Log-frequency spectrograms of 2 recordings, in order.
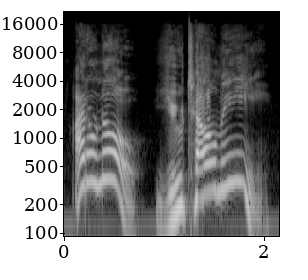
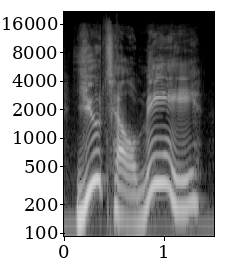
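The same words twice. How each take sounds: First: Mock quote, pitched high, drawn out at the end; high-pitched mocking report of someone's supposed words; retold divine reply. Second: Slow, weighty echo of the quote; incredulous repeat. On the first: Preacher retelling the Lord's supposed answer, high mock quote. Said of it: "the Lord said to him in a verbal voice". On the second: Real, not acted. Preacher echoing the supposed answer to his listeners, slow disbelief. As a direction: repeat it slowly, letting each word hang.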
